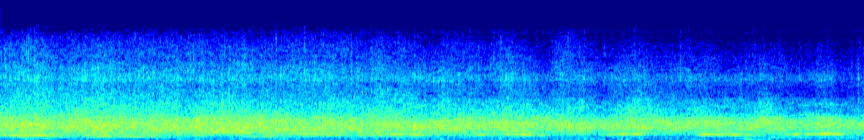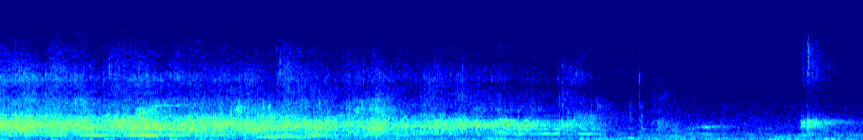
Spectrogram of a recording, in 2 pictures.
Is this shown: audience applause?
yes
